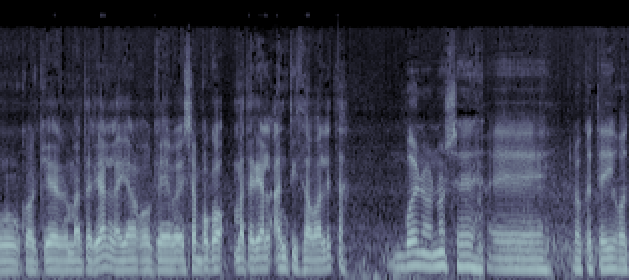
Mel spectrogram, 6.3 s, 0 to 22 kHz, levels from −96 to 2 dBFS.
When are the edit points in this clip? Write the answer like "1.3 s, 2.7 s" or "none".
4.8 s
